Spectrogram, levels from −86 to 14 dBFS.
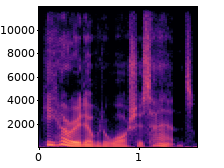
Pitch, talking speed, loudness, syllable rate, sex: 140 Hz, 265 wpm, -18 LUFS, 6.0 syllables/s, female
